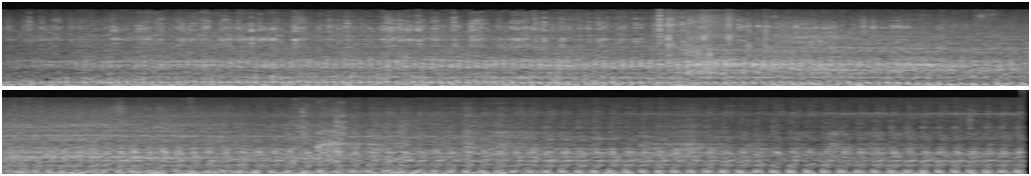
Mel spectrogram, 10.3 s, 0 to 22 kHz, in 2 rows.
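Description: Royal Enfield Classic 500's single-cylinder engine running steadily as the motorcycle rides along. Its separate firing pulses become distinctly audible in the last few seconds.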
